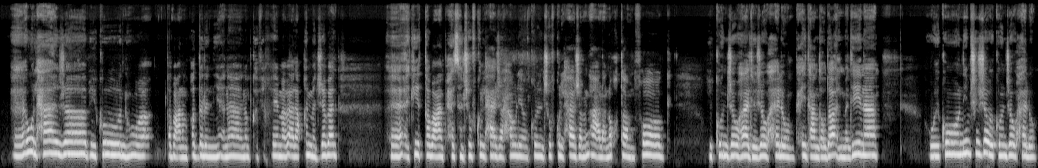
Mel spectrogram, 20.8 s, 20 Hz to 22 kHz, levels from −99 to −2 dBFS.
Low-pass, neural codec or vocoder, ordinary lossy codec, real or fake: 19.8 kHz; vocoder, 48 kHz, 128 mel bands, Vocos; none; fake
